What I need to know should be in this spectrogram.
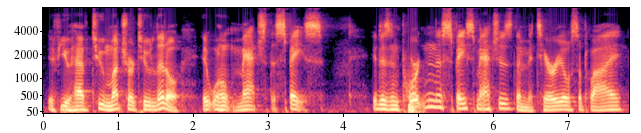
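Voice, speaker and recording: Low-voiced man reading a children's book aloud. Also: animated, a little slow, vocal fry, a little mellow. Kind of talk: read-aloud of a rhyming picture book for kids.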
